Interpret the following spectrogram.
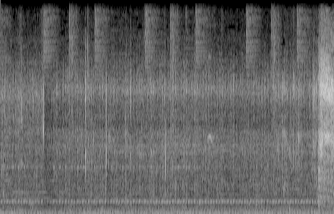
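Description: Dinghy outboard motor idling steadily, a low continuous hum with a steady tone above it.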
